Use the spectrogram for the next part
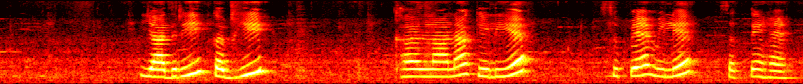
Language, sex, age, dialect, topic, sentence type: Hindi, female, 25-30, Marwari Dhudhari, banking, question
